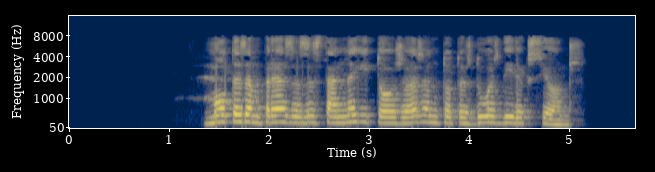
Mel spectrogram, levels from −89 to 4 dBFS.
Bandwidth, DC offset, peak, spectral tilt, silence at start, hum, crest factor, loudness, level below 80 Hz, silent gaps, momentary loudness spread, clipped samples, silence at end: 8.2 kHz; under 0.1%; -2 dBFS; -4 dB/octave; 1.35 s; none; 18 dB; -17 LUFS; -58 dBFS; none; 8 LU; under 0.1%; 0.55 s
